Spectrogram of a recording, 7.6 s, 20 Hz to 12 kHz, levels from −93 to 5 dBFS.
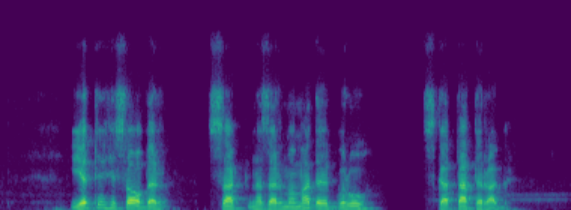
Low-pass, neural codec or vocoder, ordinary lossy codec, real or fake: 7.2 kHz; codec, 16 kHz, 16 kbps, FunCodec, trained on Chinese and English, 50 frames a second; Opus, 24 kbps; fake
